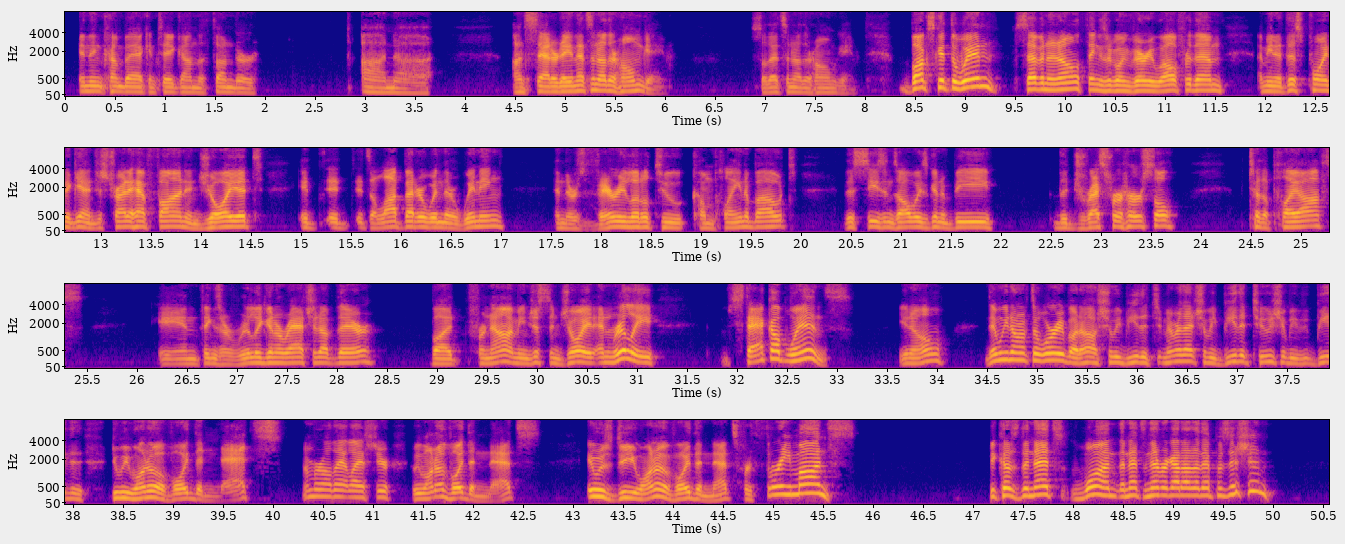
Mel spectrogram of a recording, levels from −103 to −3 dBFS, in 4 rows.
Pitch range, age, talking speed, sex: 130-175 Hz, 30-49, 200 wpm, male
